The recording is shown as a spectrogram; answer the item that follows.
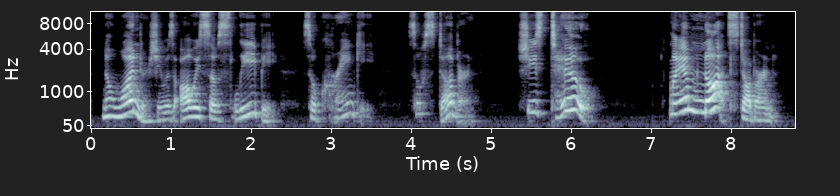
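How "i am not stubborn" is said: firm, high, raised insistent voice. Constance, almost three, overhears Sticky calling her stubborn, insisting. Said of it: "insisted Constance".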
